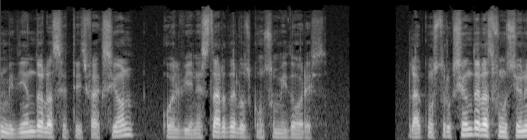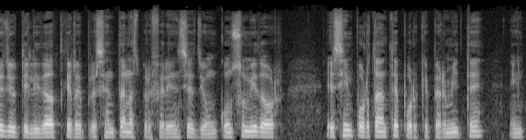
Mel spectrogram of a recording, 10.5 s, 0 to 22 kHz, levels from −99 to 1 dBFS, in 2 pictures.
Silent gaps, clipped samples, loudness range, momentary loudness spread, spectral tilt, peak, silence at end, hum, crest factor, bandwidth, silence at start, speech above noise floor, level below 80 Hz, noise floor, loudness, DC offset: none; under 0.1%; 5 LU; 10 LU; -4.5 dB/octave; -2 dBFS; 0.05 s; none; 22 dB; 17.5 kHz; 0 s; 51 dB; -60 dBFS; -74 dBFS; -23 LUFS; under 0.1%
